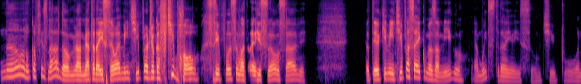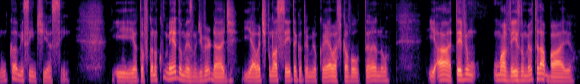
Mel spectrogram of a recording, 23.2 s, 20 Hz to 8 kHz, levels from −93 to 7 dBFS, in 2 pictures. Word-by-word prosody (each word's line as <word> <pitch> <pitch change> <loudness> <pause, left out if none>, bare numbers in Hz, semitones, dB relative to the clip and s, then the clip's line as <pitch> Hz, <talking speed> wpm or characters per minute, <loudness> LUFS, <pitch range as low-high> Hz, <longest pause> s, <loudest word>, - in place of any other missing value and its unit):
Não, 200 +8 -1
eu 245 - +2
nunca 190 +2 -3
fiz 210 -3 -5
nada, 175 - +2
me 125 +2 -3
a 130 -1 +6
minha 135 +2 +4
traição 140 0 +7
é 155 - +5
mentir 160 +1 -2
pra 185 0 +5
jogar 175 0 +4
futebol, 150 - +4
se 145 -2 +3
fosse 145 +2 +2
uma 130 -2 +3
traição, 130 +2 +3
sabe? 130 -2 -2 1.2
Eu - - -6
tenho 135 +1 +4
que 155 - 0
mentir 155 +2 +1
pra 210 +3 +3
sair 190 -2 +4
com 185 - -13
meus 140 -4 -1
amigo. 125 +5 -5 0.2
É - - -12
muito 130 - -10
estranho 110 -3 -6
isso, 95 +2 -14
tipo, 110 +1 -16
eu - - -17
nunca 115 +7 -10
me 125 -3 -11
senti 110 -3 -8
assim. 95 -2 -7 0.9
E 100 -1 -9
eu 105 0 -5
tô 115 0 -9
ficando 125 +3 -7
com 190 - -20
medo 160 0 -1
mesmo 110 -3 -7
de 110 - -11
verdade. 110 -3 -5
E 105 - -9
ela, 105 +2 -2
tipo, 125 - -7
não 120 0 -3
aceita 115 0 -3
que 115 - -12
eu - - -11
terminei 110 0 -12
com - - -10
ela, 110 +2 -1
ela 110 - -4
fica - - -6
voltando. 110 +2 -8 0.8
E - - -6
ah, 130 -3 +2
teve 135 +1 +1
um 130 -4 -8 0.4
uma 130 0 -1
vez 120 0 -3
no 120 - -7
meu 125 +3 -6
trabalho, 105 -10 -2
130 Hz, 180 wpm, -19 LUFS, 110-150 Hz, 1.2 s, traição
